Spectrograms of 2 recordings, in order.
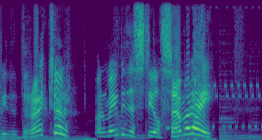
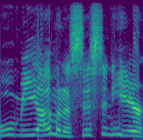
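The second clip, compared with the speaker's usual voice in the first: rough attempt at a put-on Canadian accent; 4 semitones higher than usual. Letting viewers pick voices, playing the assistant with an attempted Canadian accent. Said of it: "Canadian accent?".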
